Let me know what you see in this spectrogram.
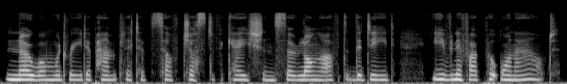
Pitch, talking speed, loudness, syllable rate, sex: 210 Hz, 210 wpm, -19 LUFS, 5.6 syllables/s, female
